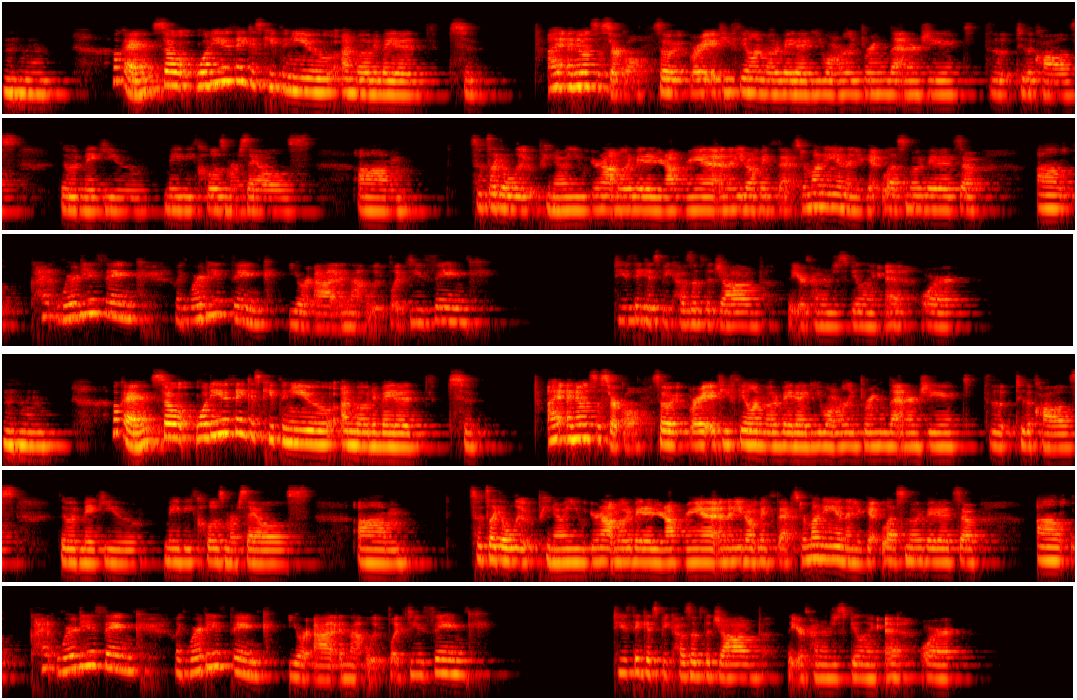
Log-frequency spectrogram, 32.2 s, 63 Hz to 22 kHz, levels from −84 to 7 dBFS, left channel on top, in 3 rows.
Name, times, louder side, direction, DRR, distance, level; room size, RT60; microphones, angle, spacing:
voice 1, 0.0-4.2 4.5-4.8 5.4-9.5 9.8-14.8 15.4-20.8 21.1-21.3 21.7-24.0 24.3-26.3 27.6-30.9, right 2 dB, 55° right, 1 dB, 0.4 m, -32 dB
2.8 x 2.4 x 4.0 m, 0.64 s
head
